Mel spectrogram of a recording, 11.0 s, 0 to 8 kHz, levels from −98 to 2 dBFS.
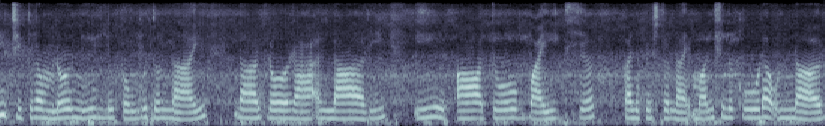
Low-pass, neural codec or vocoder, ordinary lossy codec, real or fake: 7.2 kHz; codec, 16 kHz, 6 kbps, DAC; none; fake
